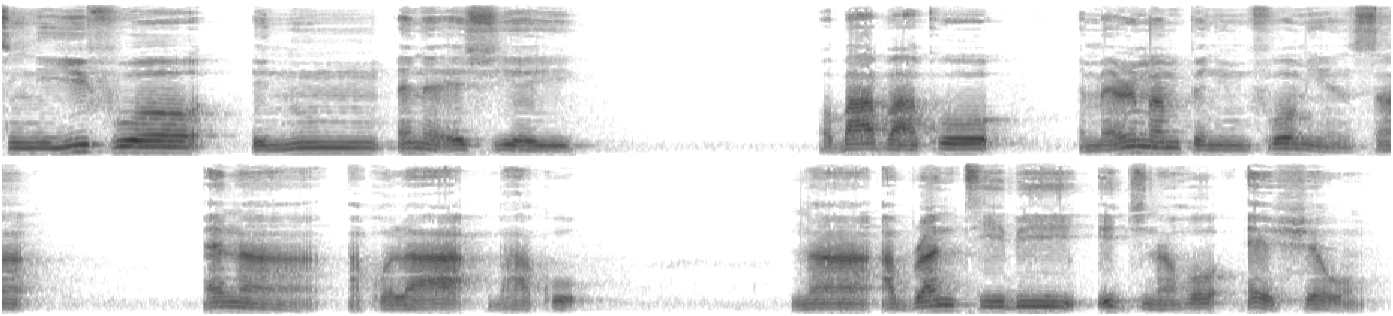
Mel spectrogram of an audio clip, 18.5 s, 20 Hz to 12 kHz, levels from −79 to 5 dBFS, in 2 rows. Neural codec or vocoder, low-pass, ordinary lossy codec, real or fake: none; 10.8 kHz; AAC, 32 kbps; real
